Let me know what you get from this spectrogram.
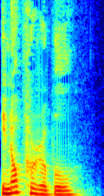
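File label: "inoperable", British English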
